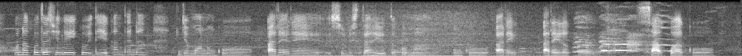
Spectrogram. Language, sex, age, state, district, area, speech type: Santali, female, 18-30, West Bengal, Paschim Bardhaman, rural, spontaneous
